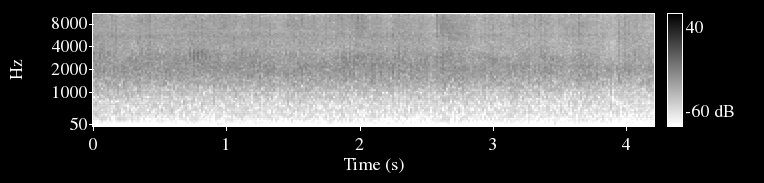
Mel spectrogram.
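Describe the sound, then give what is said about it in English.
A crowd claps steadily throughout, a dense, continuous wash of many hands with no talking over it, even in loudness. “Clap your hands for this, my dear sister.”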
